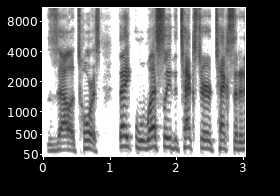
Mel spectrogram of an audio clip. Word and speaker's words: Zalatoris: on Wesley says, no, it's not, and it's pronounced Zalatoris. Wesley, the texter, texted it in wrong. He texted in Zalatoria.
